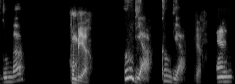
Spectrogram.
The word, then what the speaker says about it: Koombea: the inspiration for our Kumbia brand so we basically spell it differently to be able to uh pronounce it in the same way in English that is in Spanish okay okay and but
